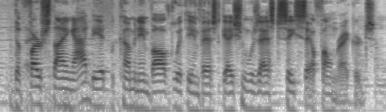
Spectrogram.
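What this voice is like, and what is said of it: Southern Texas accent. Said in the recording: “You know I love a good accent. ... I love a southern accent.”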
